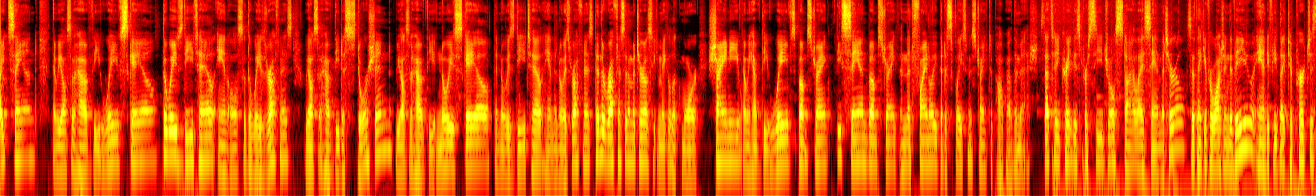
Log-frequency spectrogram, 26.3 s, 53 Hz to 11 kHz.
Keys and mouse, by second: 0.8-2.9 drag, 3.2 click, 4.4 click, 5.4-9.1 drag, 9.4 click, 10.2 click, 11.5-15.7 drag, 16.1-17.1 drag, 17.6-26.2 shift+drag.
